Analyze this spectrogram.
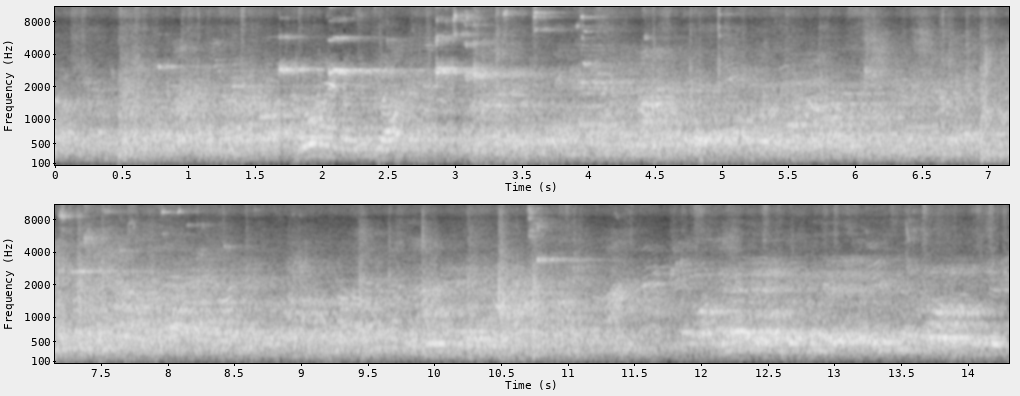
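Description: Shoes squeak on a hard floor as children run.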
